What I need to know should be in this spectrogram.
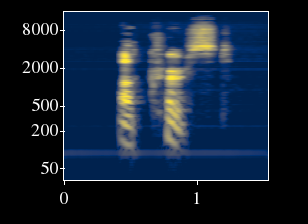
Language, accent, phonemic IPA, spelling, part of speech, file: English, US, /əˈkɝ.sɪd/, accursed, adjective / verb, En-us-accursed.ogg
- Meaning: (adjective) 1. Hateful; detestable, loathsome 2. Doomed to destruction or misery; cursed; anathematized; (verb) simple past and past participle of accurse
